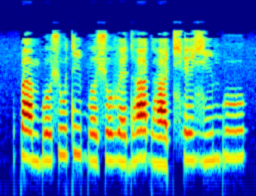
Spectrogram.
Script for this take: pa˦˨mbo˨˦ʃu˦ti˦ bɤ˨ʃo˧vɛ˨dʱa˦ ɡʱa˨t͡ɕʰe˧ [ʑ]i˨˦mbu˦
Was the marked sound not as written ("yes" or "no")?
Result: no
